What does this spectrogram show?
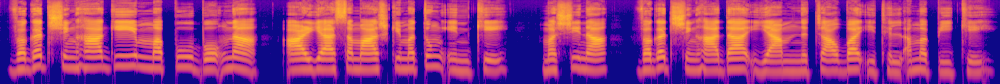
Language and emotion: Manipuri, neutral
